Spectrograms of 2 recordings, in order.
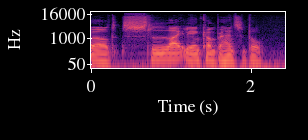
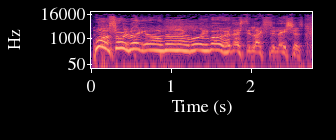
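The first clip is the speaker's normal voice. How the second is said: high, loud amazed yelling; hammed-up excitable presenter bellow; hyperactive shouting; 7 dB louder than usual. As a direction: shout in over-the-top disbelief. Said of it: "shouting at people".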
